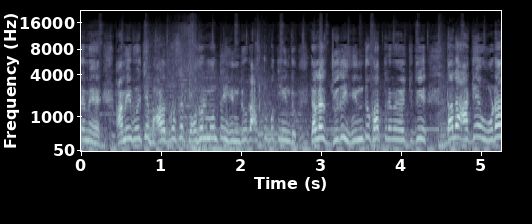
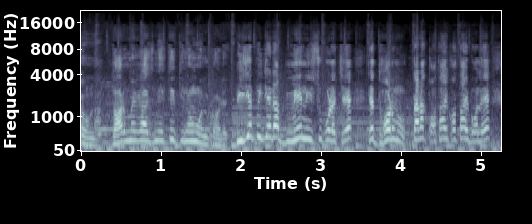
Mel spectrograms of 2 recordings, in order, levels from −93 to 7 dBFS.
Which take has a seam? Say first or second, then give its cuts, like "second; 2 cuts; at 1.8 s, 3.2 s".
second; 2 cuts; at 1.8 s, 4.1 s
